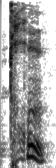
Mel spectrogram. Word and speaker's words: tronc: Le tronc. Le tronc. Okay, remember, final C is not pronounced here.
